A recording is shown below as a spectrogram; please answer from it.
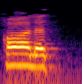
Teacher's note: جريان النفس هذا اللي هو الهمس أعطاني وضوحا للتاء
